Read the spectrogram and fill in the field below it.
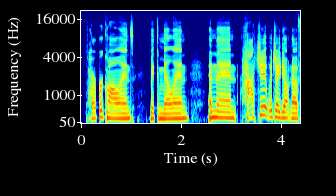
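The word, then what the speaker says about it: Hachette: it izy do now it's like giving French h a c h e tte which makes me think maybe hatet but I think it's ET and in Hatchet well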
